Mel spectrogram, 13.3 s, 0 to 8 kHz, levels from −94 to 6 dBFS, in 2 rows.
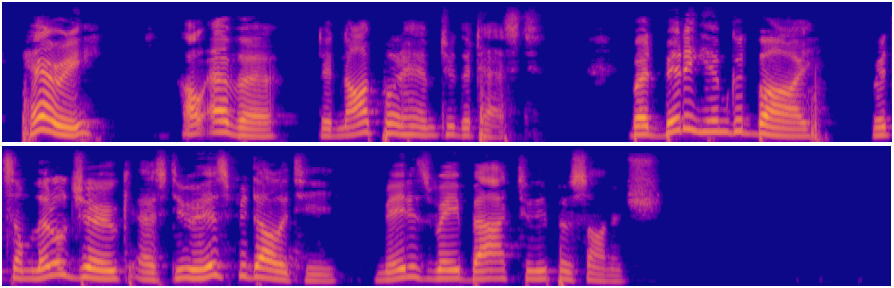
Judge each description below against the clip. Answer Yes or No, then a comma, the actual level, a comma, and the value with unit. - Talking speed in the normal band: No, slow, 130 wpm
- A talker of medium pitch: Yes, medium, 175 Hz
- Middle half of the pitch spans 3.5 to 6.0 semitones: Yes, average, 4.5 semitones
